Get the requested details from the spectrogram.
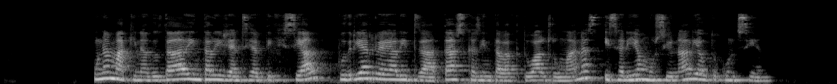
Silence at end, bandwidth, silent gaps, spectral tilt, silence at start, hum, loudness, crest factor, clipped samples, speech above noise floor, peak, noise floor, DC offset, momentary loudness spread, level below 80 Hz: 0.65 s; 11.5 kHz; none; -5 dB/octave; 0.95 s; none; -24 LUFS; 16 dB; under 0.1%; 59 dB; -8 dBFS; -82 dBFS; under 0.1%; 9 LU; -58 dBFS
